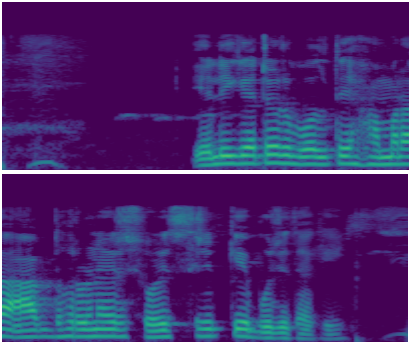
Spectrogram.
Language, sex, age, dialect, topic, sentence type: Bengali, male, 18-24, Rajbangshi, agriculture, statement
